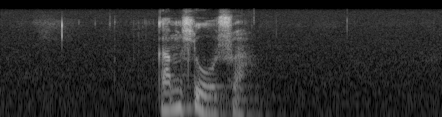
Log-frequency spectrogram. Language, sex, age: Swati, male, 18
